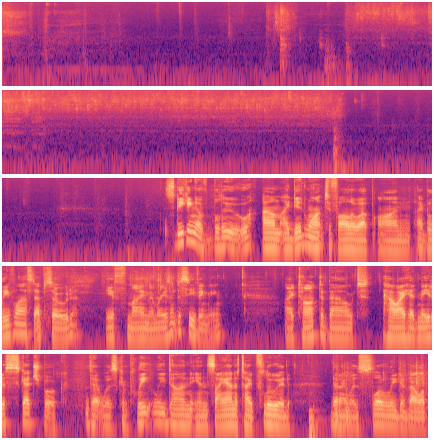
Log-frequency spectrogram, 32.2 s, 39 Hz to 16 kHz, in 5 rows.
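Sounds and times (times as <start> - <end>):
tap water running into a container while changing blue paint water: 4.0 - 12.0
speech: 15.5 - 22.7, 23.6 - 32.1.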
